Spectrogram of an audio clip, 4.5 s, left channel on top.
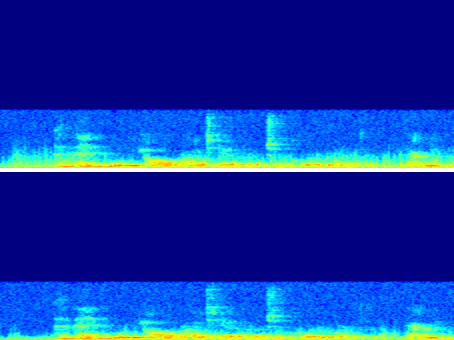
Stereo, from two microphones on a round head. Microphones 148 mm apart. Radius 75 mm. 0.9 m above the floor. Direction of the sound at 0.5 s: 15° left (ahead or behind).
